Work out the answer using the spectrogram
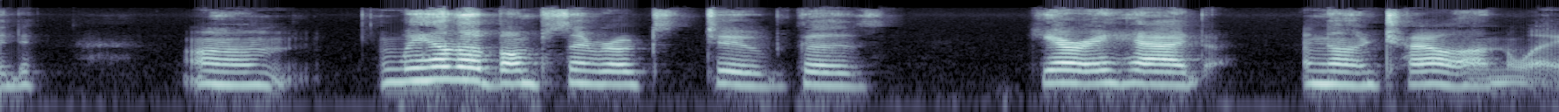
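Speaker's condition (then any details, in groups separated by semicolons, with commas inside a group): Cerebral palsy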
